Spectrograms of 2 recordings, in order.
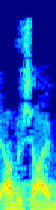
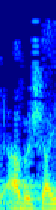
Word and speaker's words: Abishai: His name is actually Abishai, all right? So I may interchange that. I think a lot of times we hear the preachers say Abishai, but it's pronounced Abishai in the Hebrew.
